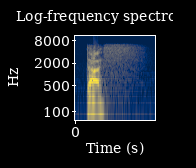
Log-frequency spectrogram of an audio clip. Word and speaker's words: tasse: Alors, à la lettre E correspond le son E muet, c'est-à-dire qui n'est pas prononcé, si cette lettre est en fin de mot ou de syllabe. Par exemple, tasse. Donc à la fin, on entend le son S, mais rien derrière.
